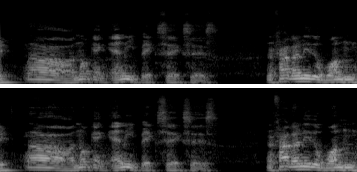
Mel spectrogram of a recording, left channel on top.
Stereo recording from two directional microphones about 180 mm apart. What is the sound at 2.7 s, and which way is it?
Speech, 30° right (ahead or behind).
